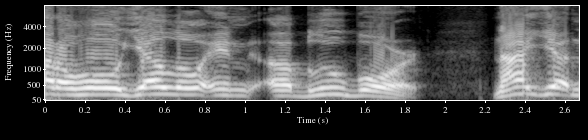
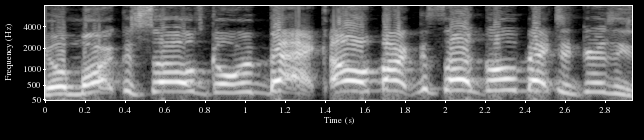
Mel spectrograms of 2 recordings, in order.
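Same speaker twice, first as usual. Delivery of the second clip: high, mock-cheerful onlooker voice; naive onlooker; 10 semitones higher than usual. Mocking outsiders who think it's a homecoming, in a high naive voice. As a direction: play the clueless fan, pitched up. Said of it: "everybody's looking at this like".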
